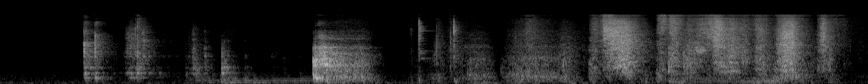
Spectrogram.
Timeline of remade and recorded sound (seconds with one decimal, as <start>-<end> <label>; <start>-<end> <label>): 0.0-6.0 recorded; 6.0-8.2 remade; 8.2-8.7 recorded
